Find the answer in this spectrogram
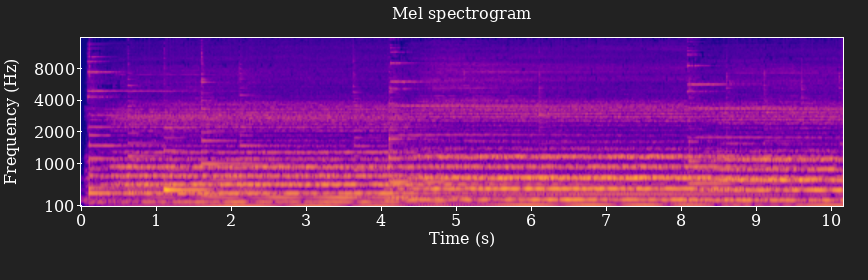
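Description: Gregorian-style chant in low voices comes in suddenly at the start, over a low sustained drone. The voices hold long, slow notes, and a few plucked harp notes sound above them, the loudest about a second in.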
